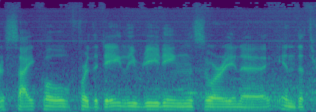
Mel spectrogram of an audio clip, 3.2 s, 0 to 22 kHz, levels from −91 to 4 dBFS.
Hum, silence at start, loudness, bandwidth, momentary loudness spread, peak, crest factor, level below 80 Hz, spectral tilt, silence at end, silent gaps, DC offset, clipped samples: none; 0 s; -24 LUFS; over 20 kHz; 3 LU; -6 dBFS; 18 dB; -62 dBFS; -4.5 dB/octave; 0 s; none; under 0.1%; under 0.1%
